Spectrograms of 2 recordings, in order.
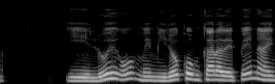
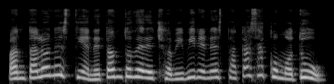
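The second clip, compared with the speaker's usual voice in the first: put-on indignant boy; 10 semitones higher than usual. Boy defends the cat.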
